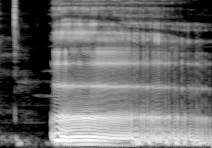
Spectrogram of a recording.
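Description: A drawn-out, low, throaty voice sound, starting about half a second in and fading away over a second and a half.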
